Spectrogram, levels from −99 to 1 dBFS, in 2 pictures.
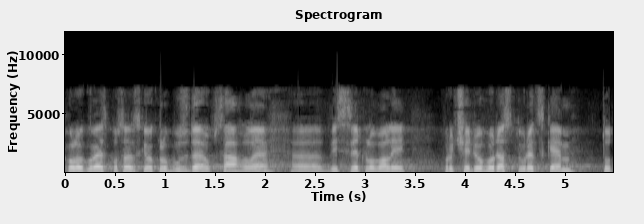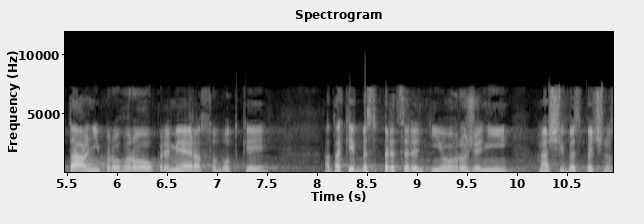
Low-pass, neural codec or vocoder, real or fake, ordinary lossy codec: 7.2 kHz; none; real; AAC, 32 kbps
